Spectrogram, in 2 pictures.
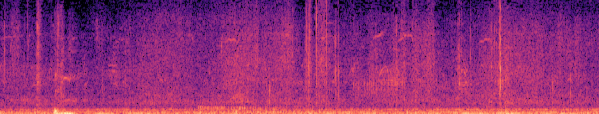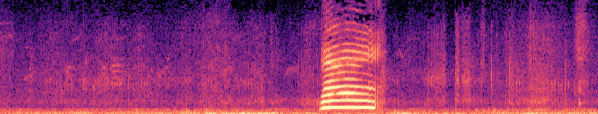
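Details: Stray cat with an unusual coat pattern, outdoors, pleading in cat language before climbing onto a lap; one loud, clear, drawn-out meow near the end over a quiet background with a steady low hum and faint rustling.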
